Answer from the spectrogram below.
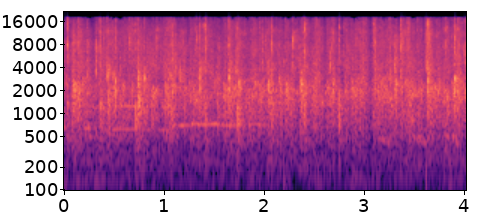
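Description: Sustained audience applause, a dense, steady wash of many hands clapping at full volume for about four seconds, with a few faint cheers mixed in and no talking.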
